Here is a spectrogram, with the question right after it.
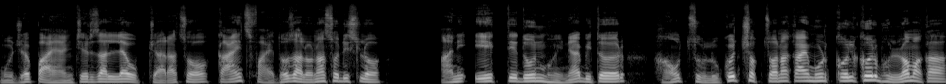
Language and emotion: Goan Konkani, fearful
